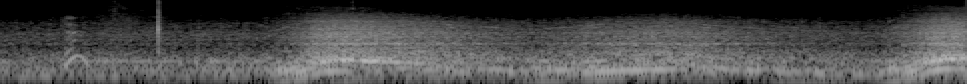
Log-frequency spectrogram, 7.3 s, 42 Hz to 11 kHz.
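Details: 2002 Toyota Tundra 3.4 L V6 after tightening the squealing drive belt via the alternator: cranks and settles into a steady, even idle with no squeal or chirp; belt fixed, sounds normal.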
